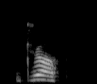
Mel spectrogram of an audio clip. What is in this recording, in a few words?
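"drop", Nigerian Pidgin, female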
